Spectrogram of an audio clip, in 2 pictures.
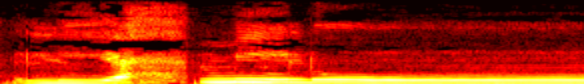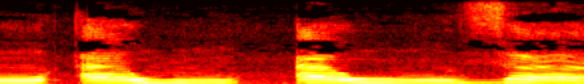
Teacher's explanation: waw di sini sifatnya lin lembut ya jadi kita kena baca memuncungkan mulut kita ya atau bibir kita · lu di sini panjang waw mad bertemu dengan hamzah maka menjadi mad jaiz munfasil panjang 4 hingga 5 harakat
